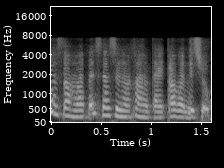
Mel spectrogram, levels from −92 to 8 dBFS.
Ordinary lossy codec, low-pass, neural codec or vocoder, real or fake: none; 7.2 kHz; codec, 16 kHz, 0.5 kbps, FreqCodec, smaller model; fake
